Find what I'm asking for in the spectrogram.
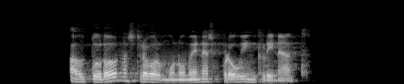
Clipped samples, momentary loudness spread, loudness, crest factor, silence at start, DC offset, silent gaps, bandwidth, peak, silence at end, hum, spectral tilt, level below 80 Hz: under 0.1%; 6 LU; -17 LUFS; 16 dB; 0.7 s; under 0.1%; none; 6.8 kHz; -2 dBFS; 0.95 s; none; -8.5 dB/octave; -62 dBFS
